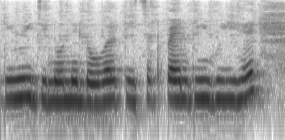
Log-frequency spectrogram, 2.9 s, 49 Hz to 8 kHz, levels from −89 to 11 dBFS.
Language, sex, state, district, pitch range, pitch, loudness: Hindi, female, Uttar Pradesh, Deoria, 210-220 Hz, 215 Hz, -14 LUFS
